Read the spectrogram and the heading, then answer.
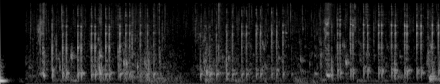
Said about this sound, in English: But now they've caught dolphins singing together too. And these animals are in sync at 600 beats a minute. The researchers sent us the dolphin sounds that they recorded. Here is one dolphin singing alone. And here are the dolphins singing together.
